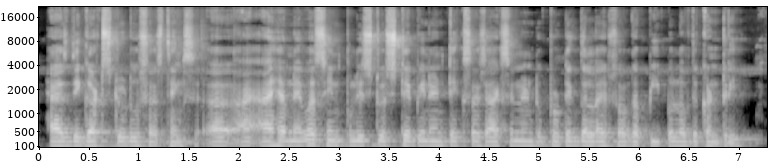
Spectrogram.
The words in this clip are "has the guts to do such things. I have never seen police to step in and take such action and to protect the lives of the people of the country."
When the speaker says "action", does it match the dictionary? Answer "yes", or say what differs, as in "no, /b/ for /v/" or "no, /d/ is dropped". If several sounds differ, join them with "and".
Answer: no, /s/ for /ʃ/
